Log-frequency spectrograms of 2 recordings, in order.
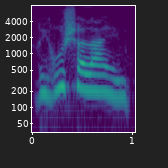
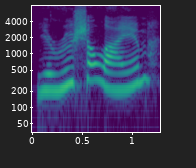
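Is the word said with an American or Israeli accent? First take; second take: Israeli; American. First: It is said with an Israeli accent. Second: It is said with an American accent. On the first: The speaker calls it right. "I say Yerushalayim. And then I sound like I'm Israeli" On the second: The speaker calls it wrong. "I don't say Yerushalayim"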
